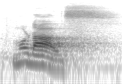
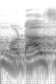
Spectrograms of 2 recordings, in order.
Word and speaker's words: modals: ठीक है, वैसे इसकी प्रोनाउंसिएशन तो मोडाल्स ही है, पर बहुत सी जगह इसको मॉडल्स करके भी पढ़ा जाता है। ठीक है, पर इसका सही प्रोनाउंस इसको किया जाता है मोडाल्स करके। ठीक है, लेकिन लोग बाग बच्चे भी मॉडल्स करते रहते हैं, तो ठीक है, वो मॉडल्स बोलते हैं तो उसमें कोई परेशानी नहीं है ना। हमको प्रोनाउंस इसको सही करना है और इसका प्रॉपर नाम है मोडाल्स।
